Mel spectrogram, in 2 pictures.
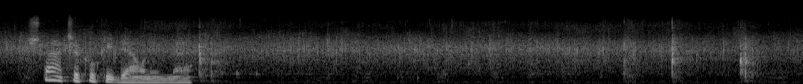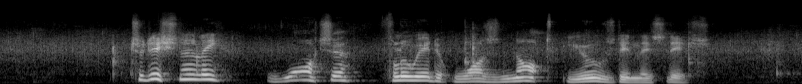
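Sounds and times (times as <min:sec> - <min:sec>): vegetables sizzling in fat: 0:00.0 - 0:16.0.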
